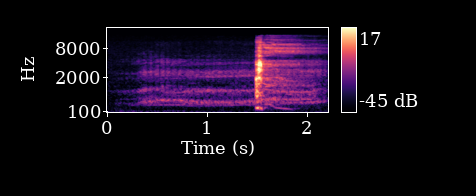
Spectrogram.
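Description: A throaty vocal sound: a held, breathy sound, then about one and a half seconds in a sudden cough-like burst that falls in pitch.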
